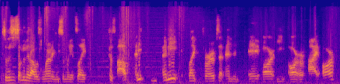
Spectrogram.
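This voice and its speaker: On a low-quality recording with music in the background, a livestream host who speaks Somali as his first language chats casually about language learning. His voice sits on the low side, and he talks fast, explaining things informally in a hesitant, rambling way.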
